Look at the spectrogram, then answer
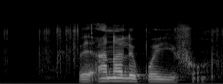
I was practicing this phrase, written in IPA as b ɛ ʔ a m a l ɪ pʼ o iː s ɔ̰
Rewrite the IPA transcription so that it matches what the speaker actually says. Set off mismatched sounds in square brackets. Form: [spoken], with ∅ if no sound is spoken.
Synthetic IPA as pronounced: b ɛ ʔ a [n] a l ɪ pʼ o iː [f] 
